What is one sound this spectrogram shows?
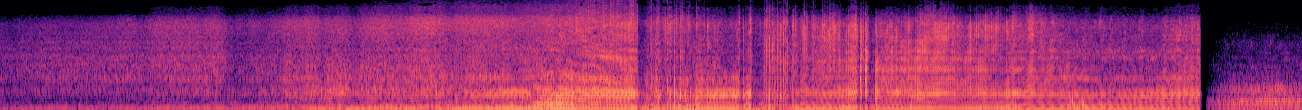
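A car engine roars and revs as the car speeds along a dirt track.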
